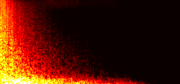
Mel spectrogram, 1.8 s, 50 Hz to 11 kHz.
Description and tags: Heavy weapon 002 - Single shot
Some sort of heavy weapon sound. Similar to the n. 001 but with lower tone. Created with audacity from scratch.
weapon, shooting, gun, firing, fire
